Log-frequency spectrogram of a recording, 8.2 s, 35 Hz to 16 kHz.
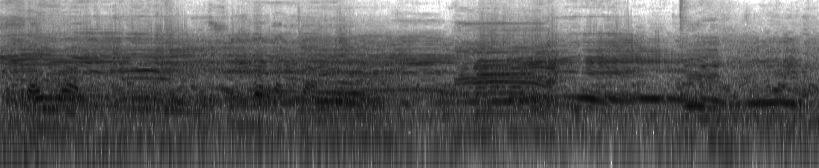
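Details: Sahiwal bull calves for sale at Aftabganj cattle market in Dinajpur on 11 July, as trading opens: several drawn-out, wavering moos rise over a busy crowd of shouting and chattering voices.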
